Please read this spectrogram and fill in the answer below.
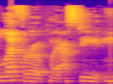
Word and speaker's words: blepharoplasty: book bara collapse tea I always think of farro in the middle of it to say it right but it's called letter O plasti and as you can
